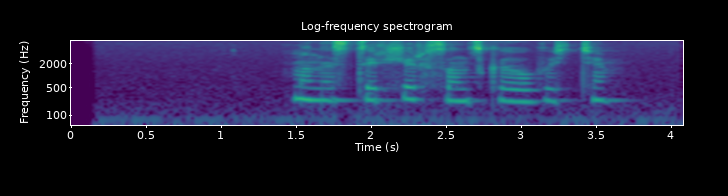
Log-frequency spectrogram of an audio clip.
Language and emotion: Russian, neutral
